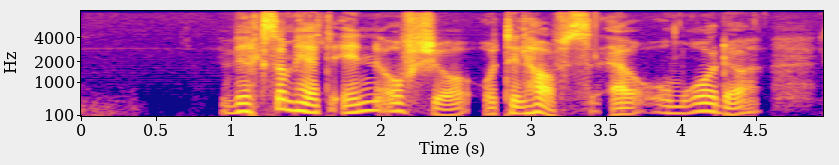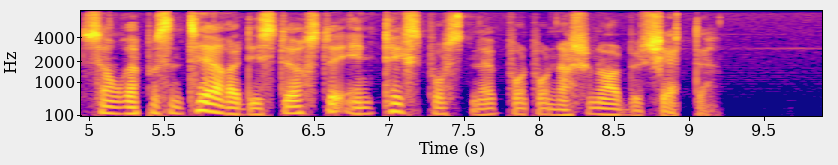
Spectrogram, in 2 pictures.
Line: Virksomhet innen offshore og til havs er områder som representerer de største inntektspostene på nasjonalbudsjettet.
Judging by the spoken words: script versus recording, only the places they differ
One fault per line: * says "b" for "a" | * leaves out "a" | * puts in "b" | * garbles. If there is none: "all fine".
* puts in "på"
